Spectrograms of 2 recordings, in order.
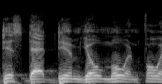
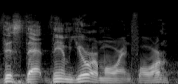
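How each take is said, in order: First: The final r sounds are dropped. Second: The final r sounds are pronounced. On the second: This is the standard way of saying it. "and not this"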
